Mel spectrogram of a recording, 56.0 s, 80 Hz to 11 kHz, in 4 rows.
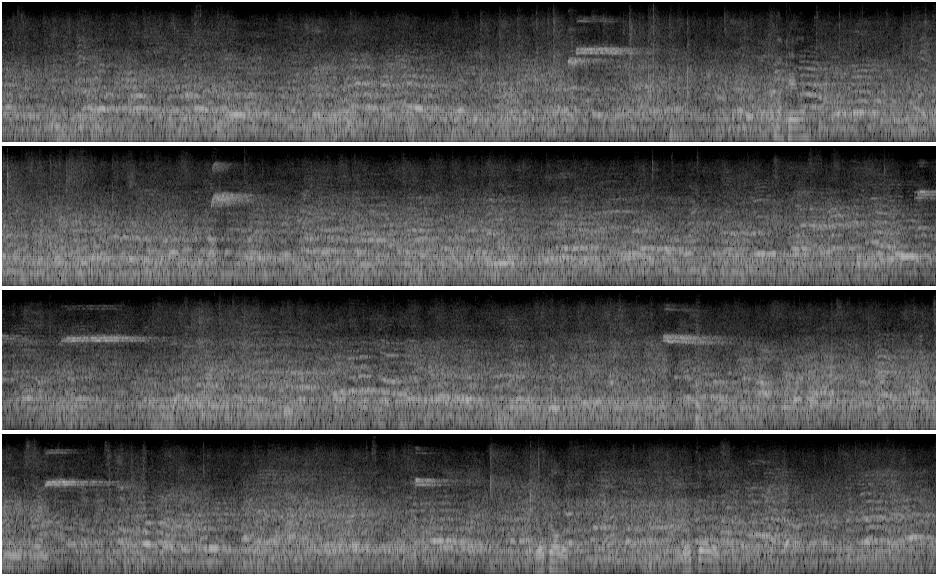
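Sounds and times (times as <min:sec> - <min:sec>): crowd talking and shouting: 0:00.0 - 0:56.0
referee's whistle blasts: 0:08.5 - 0:09.4, 0:17.1 - 0:17.7, 0:27.7 - 0:28.2, 0:28.9 - 0:30.2, 0:37.9 - 0:38.7, 0:42.7 - 0:43.7, 0:48.2 - 0:48.6.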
